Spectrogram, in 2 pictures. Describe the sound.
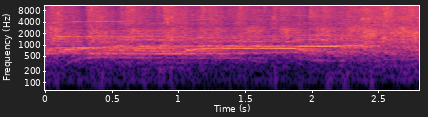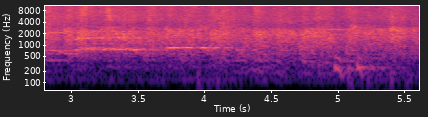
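An audience at a live public radio show in Rennes applauds and cheers a band, loud sustained clapping that swells and holds, with cheers and voices mixed in.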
